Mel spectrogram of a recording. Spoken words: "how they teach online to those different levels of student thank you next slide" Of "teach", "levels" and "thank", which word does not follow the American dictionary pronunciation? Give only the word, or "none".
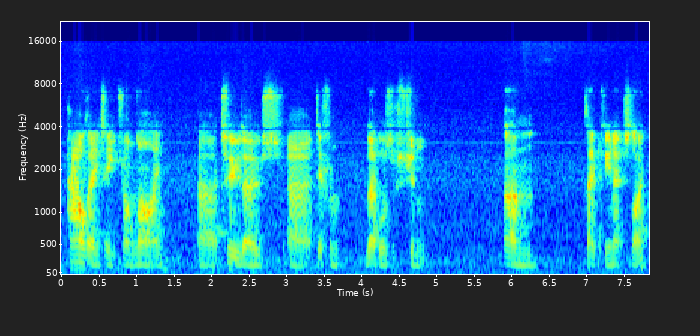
none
